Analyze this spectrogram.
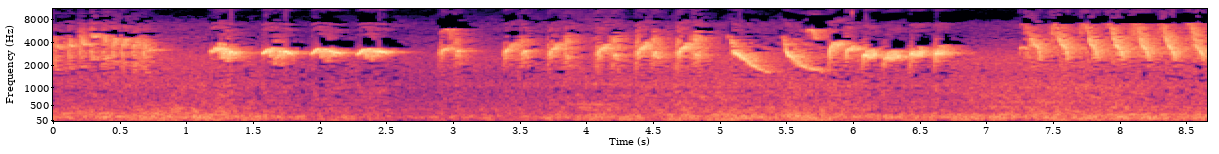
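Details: Mini wambi singing loudly, used as a lure to prompt other birds into song: bursts of high chirps and sweet trills, some downslurred notes, then a quick run of repeated notes near the end.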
